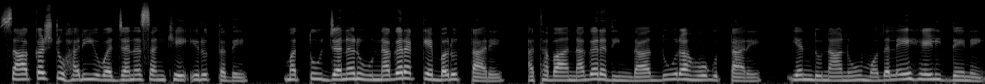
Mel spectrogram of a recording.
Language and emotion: Kannada, neutral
